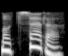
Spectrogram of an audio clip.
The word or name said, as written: mozzetta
